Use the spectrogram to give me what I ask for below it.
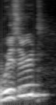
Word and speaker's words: Uizard: better um yeah anyway the company is called wizard with a u as a first letter instead of a w okay and we are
